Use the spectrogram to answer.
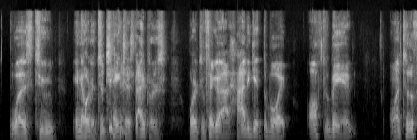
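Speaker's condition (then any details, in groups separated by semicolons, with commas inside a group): Cerebral palsy, spastic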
